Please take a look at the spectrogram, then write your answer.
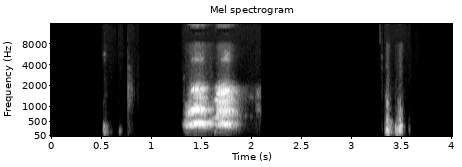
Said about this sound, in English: Shut up, my dog too. He's going crazy. Yeah, I got to take my dog out too.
